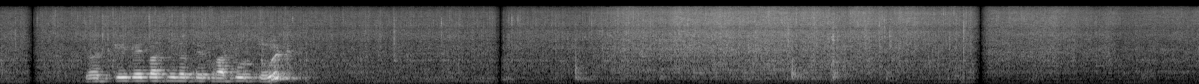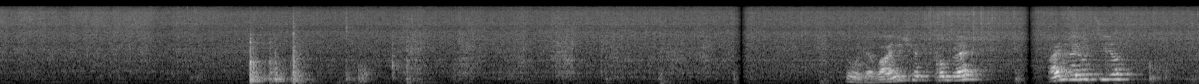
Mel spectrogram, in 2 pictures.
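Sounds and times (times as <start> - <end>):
frying sizzle in hot oil: 0.0 - 23.9
wooden spatula knocking on pan: 14.5 - 16.1.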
